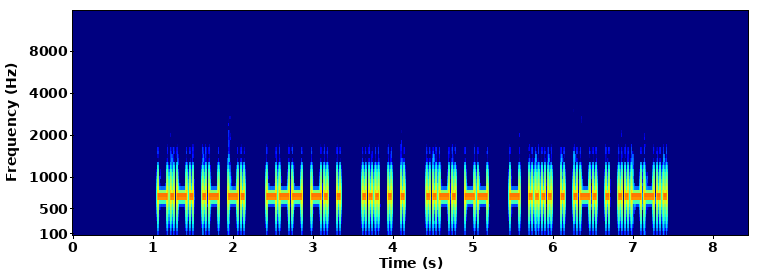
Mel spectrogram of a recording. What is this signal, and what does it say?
Morse code, heard as a keyed tone, about 32 wpm, 700 Hz. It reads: CAN ONE SEE FM THERE?
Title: Sentences from Top 100 Words and Abbreviations 30wpm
